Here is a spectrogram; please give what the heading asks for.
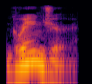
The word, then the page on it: granger: British English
